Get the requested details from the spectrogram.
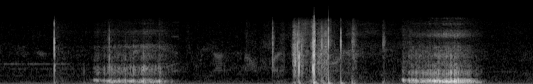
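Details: A man snoring: two low, rumbling snores about three seconds apart, with clicks and rustling between them.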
